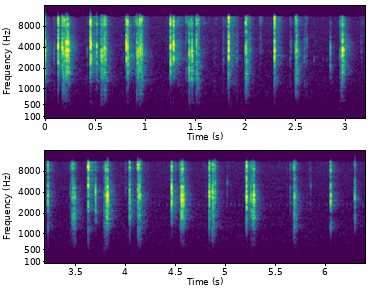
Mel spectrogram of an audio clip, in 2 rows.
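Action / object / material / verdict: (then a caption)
tap / plastic game controller / plastic / none. Fingertips press and click the buttons and thumbsticks of a hand-sized white hollow plastic Wii Classic controller. About 26 sharp, bright plastic clicks come in an uneven rhythm, each dying out almost instantly with almost no low end.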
